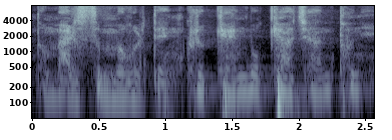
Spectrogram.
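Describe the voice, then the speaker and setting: A man voicing God as a sad, gentle presence who speaks low and softly. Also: fast, breathy edge, heavily acted. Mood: reproachful. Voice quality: hushed, low, wounded.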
